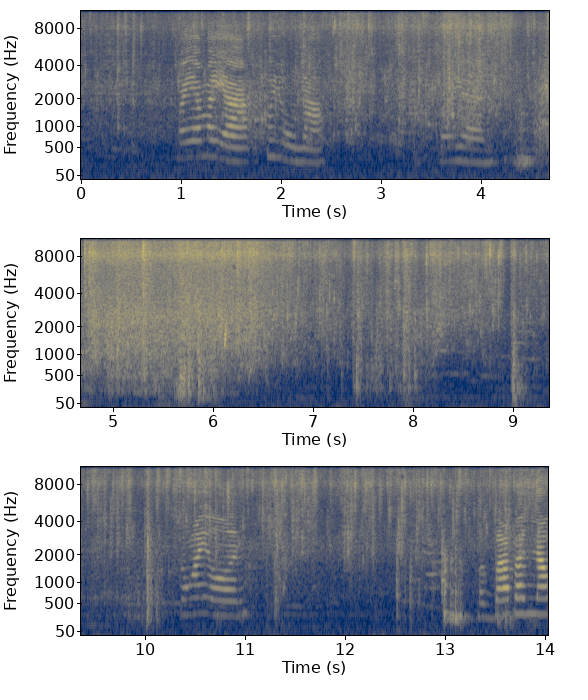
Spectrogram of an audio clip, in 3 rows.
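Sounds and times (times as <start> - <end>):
garden hose running into basin: 0.0 - 14.0
water splashing from tipped basin: 0.0 - 14.0.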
